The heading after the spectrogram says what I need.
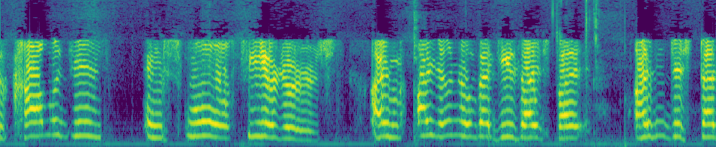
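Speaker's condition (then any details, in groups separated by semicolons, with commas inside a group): Cerebral palsy; causes shaking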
